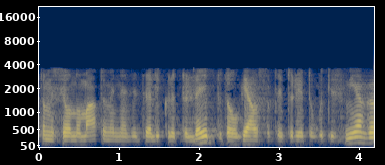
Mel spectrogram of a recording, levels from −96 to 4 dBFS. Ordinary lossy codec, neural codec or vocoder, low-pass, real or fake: AAC, 24 kbps; codec, 16 kHz, 2 kbps, X-Codec, WavLM features, trained on Multilingual LibriSpeech; 3.6 kHz; fake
